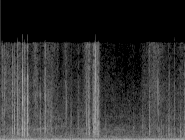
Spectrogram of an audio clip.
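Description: A steady low hum with a few brief clicks and rustles, like a handheld phone being handled.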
